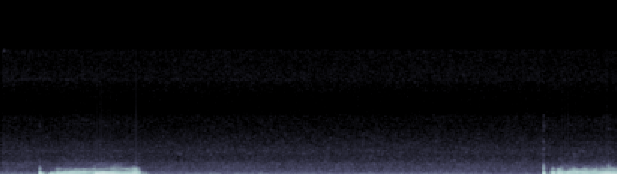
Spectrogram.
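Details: A Shih Tzu sleeping comfortably belly-up snores in slow, raspy bursts, each lasting over a second, with a long quiet gap between breaths.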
